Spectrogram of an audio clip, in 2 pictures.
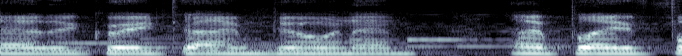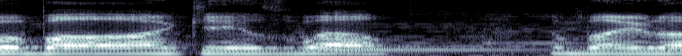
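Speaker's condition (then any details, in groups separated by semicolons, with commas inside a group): ALS; diagnosed at 27, onset 5-6 months earlier, tiredness, tripping, hand weakness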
